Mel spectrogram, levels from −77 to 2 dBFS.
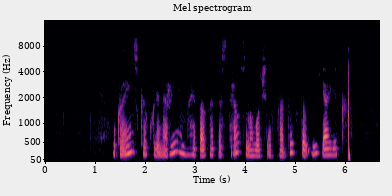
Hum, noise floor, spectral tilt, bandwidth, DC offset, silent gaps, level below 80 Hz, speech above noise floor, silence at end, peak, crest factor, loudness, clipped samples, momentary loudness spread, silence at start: none; -69 dBFS; -7.5 dB/octave; 10.5 kHz; under 0.1%; none; -58 dBFS; 40 dB; 0.55 s; -6 dBFS; 26 dB; -31 LUFS; under 0.1%; 8 LU; 1.35 s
